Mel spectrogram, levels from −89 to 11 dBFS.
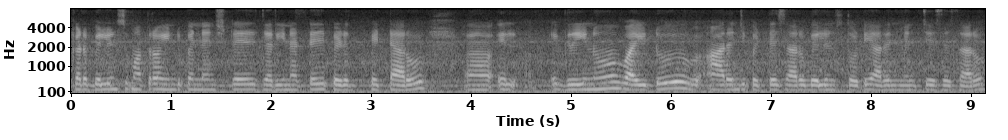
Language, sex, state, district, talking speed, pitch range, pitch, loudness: Telugu, female, Andhra Pradesh, Srikakulam, 110 wpm, 170-185 Hz, 175 Hz, -20 LUFS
